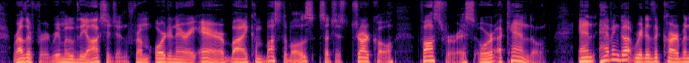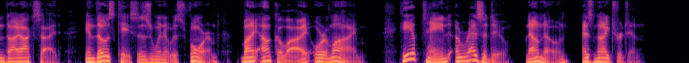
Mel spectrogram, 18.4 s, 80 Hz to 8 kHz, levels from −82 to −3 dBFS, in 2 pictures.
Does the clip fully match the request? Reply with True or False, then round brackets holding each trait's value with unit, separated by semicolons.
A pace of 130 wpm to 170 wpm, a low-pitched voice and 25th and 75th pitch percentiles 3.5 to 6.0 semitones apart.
True (145 wpm; 120 Hz; 4.8 semitones)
